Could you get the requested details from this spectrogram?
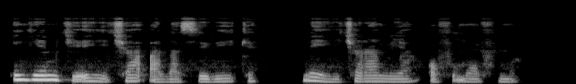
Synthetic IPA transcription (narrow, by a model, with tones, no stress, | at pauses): i˦ɦe˦m̩˦d͡ʒi˨e˦ɦi˨t͡ʃa˦ʔa̰˨la˨si˨ɾi˦i˦ke˦ | ne˦˨ɦi˨t͡ʃa˦ɾa˦m̩˦ja˦ɔ˨fʊ˦mɔ˨fʊ˦ma˦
